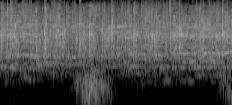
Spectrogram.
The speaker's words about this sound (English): I wish somebody would clap their hands and don't worry about anybody next to you.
